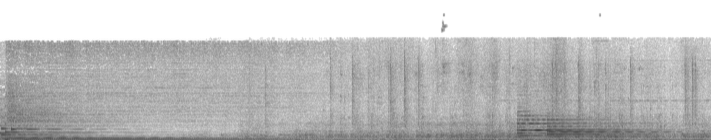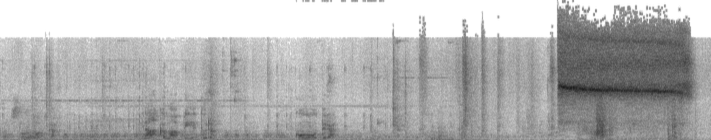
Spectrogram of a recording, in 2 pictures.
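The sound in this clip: A train at Sloka railway station in Jurmala: a sustained tonal blare opens, then steady rumbling and clanking follow, and a bright, high-pitched squeal near the end closes it.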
